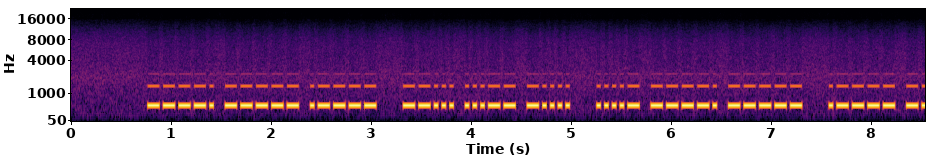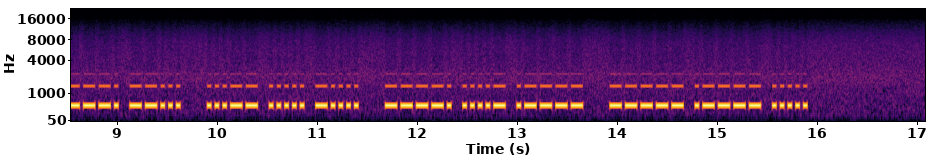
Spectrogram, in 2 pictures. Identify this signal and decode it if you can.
Morse code, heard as a keyed tone, machine-sent, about 31 wpm, 480 Hz. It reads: 901 736 490 197 356 941 015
